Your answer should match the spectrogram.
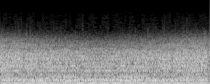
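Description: A loud, steady, crash-like din with a deep hum underneath, filling every pitch evenly.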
